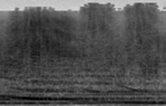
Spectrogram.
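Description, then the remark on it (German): A racing car, its body adorned with large pipes, roars steadily and loudly throughout, its engine pitch dipping slightly before climbing again, a continuous growl with no voices. “Ein Rennwagen, dessen Karosserie große Rohre schmücken, die Schlangen mit explosivem Atem gleichen.”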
